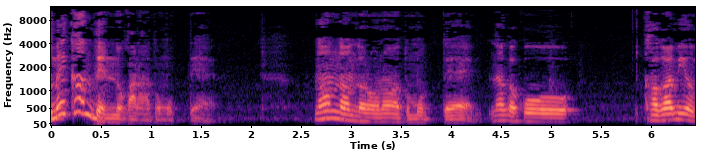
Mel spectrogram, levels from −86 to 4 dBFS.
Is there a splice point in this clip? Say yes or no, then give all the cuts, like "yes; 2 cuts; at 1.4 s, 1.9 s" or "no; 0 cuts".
yes; 1 cut; at 2.5 s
